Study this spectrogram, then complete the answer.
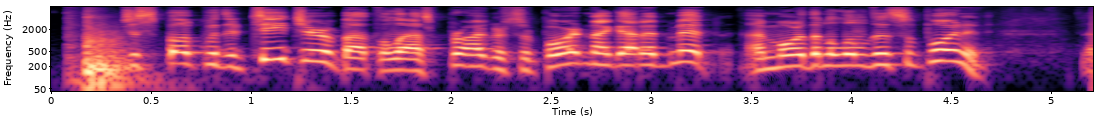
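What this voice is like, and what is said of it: Dennis Miller impression. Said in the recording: “your range of impersonations ... What If Dennis Miller Was Your Father?”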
